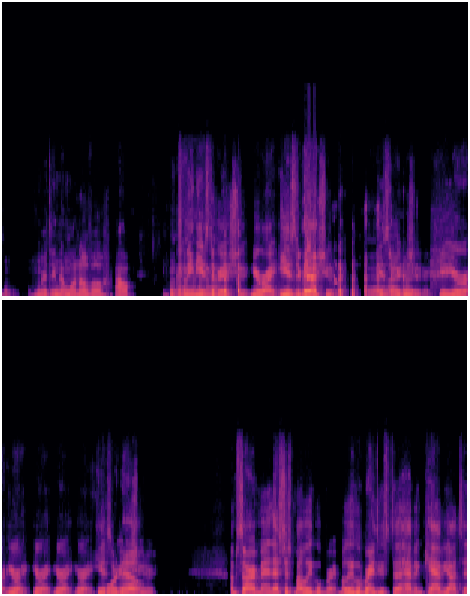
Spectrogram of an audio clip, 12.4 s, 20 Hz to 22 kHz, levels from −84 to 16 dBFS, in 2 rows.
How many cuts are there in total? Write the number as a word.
one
